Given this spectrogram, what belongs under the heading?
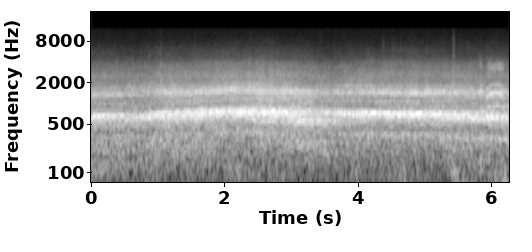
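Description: A football stadium crowd at an England against USSR friendly in 1984 makes a steady, dense roar of voices, cheering and chanting at a constant loud level throughout, with no single voice standing out.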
